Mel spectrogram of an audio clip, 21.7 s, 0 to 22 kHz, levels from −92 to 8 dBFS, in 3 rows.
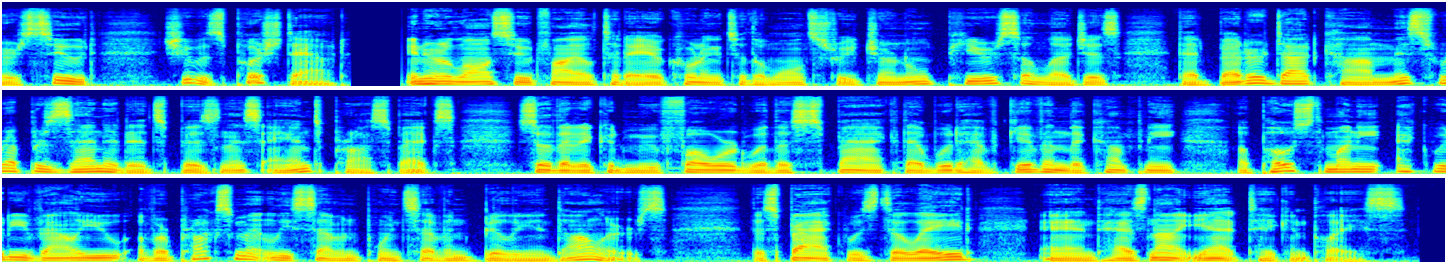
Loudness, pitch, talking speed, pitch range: -19 LUFS, 95 Hz, 165 wpm, 85-110 Hz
